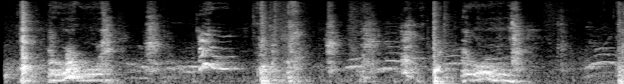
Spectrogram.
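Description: A dog bumping a rubber balloon with its nose, three sharp taps about two seconds apart, each followed by a short voice.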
